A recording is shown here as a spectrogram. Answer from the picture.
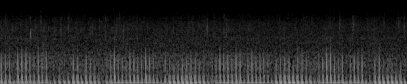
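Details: Relaxed domestic cats, an orange tabby and a calico, asleep and purring: deep throbbing purr in even cycles roughly twice a second, with soft rain and drips running beneath it.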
